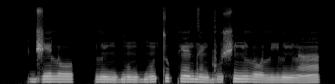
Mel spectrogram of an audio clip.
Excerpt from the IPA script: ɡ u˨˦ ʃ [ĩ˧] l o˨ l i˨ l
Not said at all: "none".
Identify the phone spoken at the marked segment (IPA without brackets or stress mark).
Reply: ĩ˧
